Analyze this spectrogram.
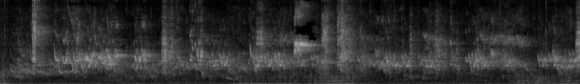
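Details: Budgerigars described as happy, chirping in a dense, continuous chatter of high squeaky notes and short warbled phrases, with bright peaks around one and three seconds and no pause between calls.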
